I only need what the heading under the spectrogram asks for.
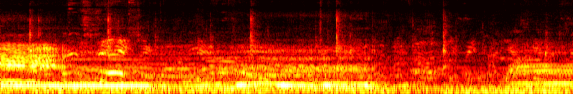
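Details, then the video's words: Loose bull at a cattle fair lowing in long wavering moos that dip and rise, mixed with music, guitar and crowd applause. "boi valente solto na feira do gado"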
